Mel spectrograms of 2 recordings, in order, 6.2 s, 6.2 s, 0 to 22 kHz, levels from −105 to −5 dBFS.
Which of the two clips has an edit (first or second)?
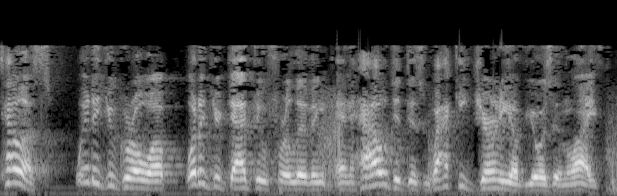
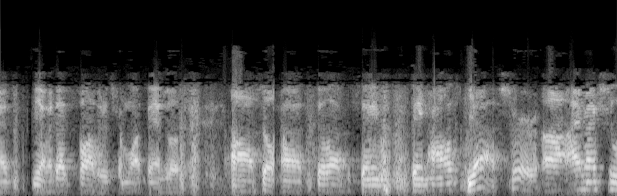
second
